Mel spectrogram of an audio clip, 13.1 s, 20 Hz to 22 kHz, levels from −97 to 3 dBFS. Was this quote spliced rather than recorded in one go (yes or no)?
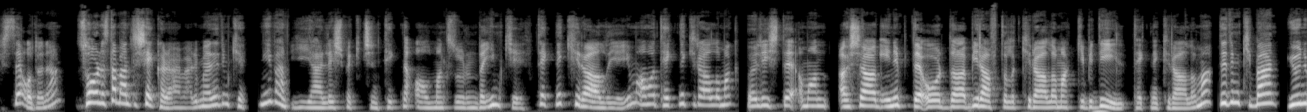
yes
